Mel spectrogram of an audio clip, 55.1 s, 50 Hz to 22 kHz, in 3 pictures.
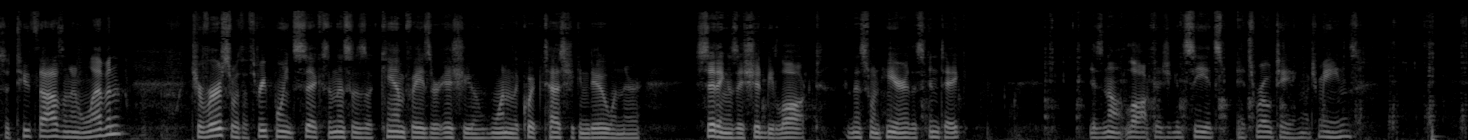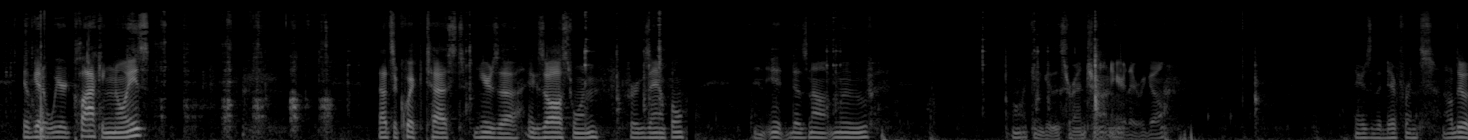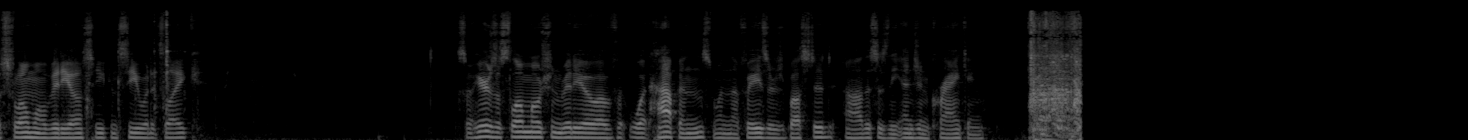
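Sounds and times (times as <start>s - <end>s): engine cranking by starter: 49.6s - 50.2s.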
